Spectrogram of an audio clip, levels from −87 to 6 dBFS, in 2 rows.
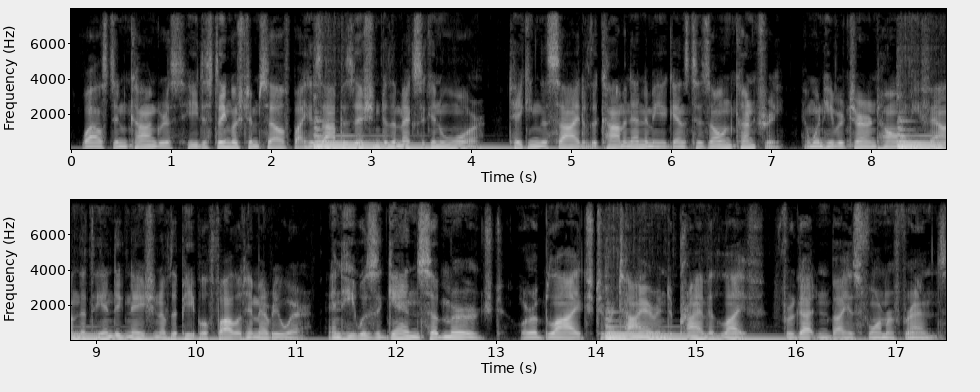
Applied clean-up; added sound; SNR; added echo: none; Piano; 1 dB; none.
